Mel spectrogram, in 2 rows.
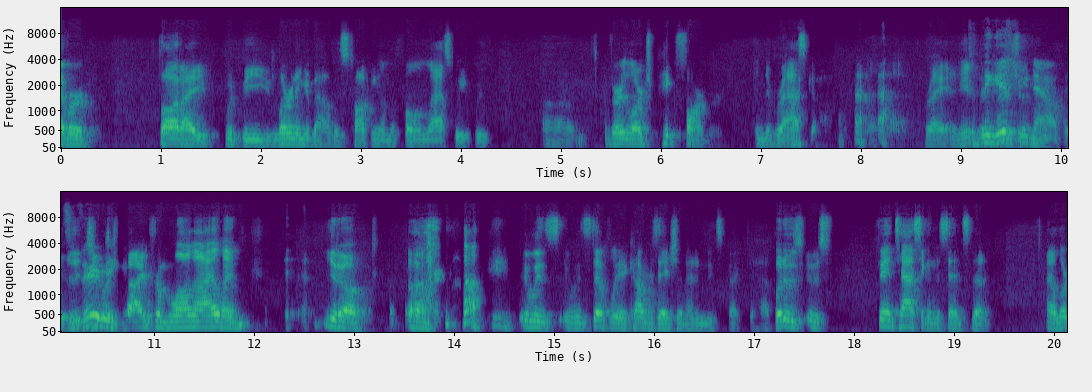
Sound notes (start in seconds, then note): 12.3 chuckles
